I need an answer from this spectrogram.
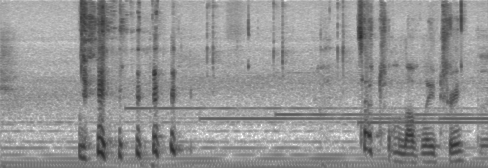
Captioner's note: laughs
